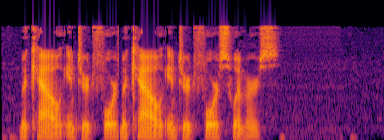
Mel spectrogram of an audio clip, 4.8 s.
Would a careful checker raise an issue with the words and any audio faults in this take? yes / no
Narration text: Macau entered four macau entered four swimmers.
no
